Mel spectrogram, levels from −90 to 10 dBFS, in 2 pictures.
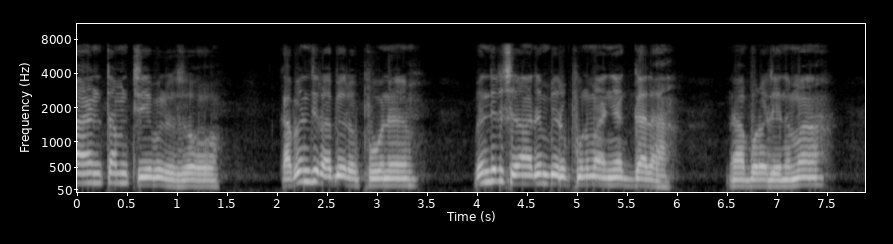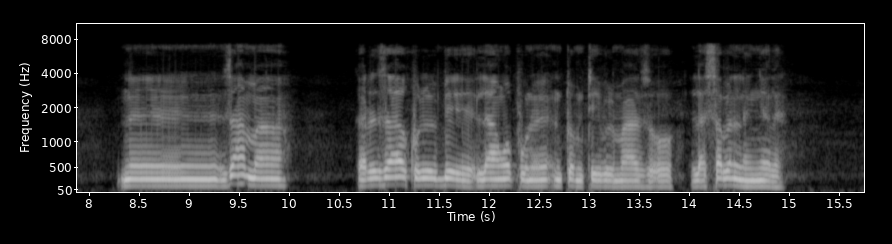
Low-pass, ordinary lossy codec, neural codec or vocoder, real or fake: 7.2 kHz; AAC, 64 kbps; none; real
